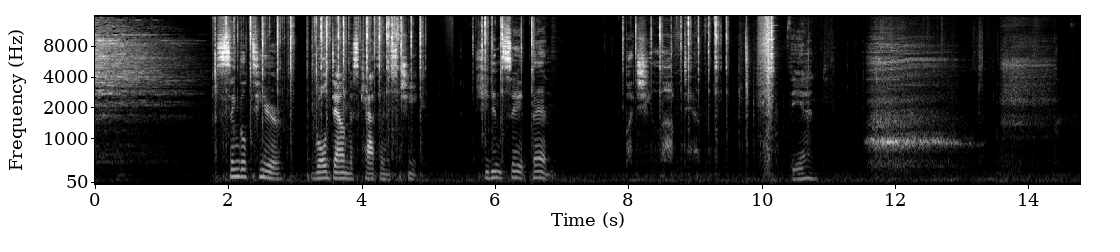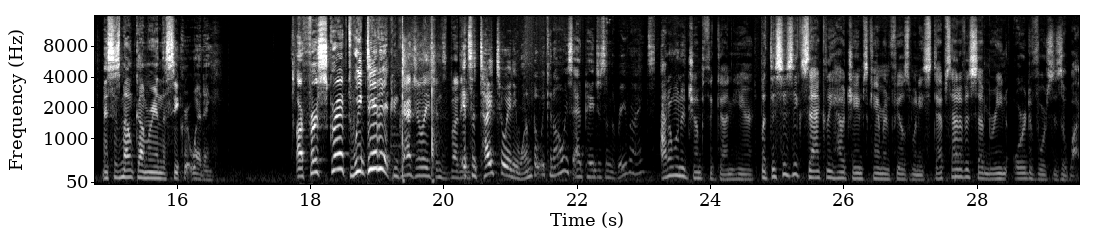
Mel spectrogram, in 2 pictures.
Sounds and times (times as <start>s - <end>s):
Inside, small room: 0.0s - 29.5s.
